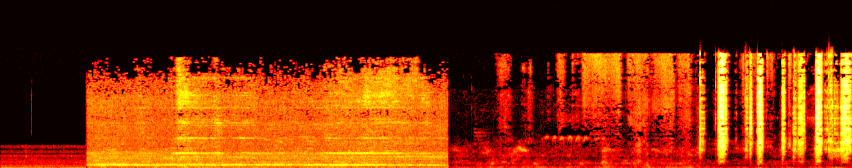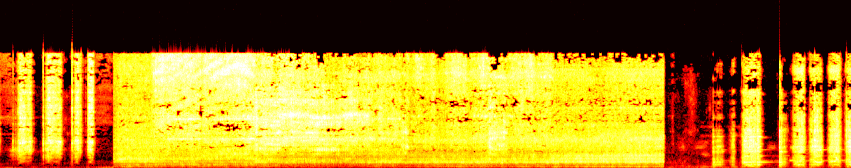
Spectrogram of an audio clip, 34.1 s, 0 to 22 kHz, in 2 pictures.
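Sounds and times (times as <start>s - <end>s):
scraping strokes: 11.5s - 19.0s
belt grinder grinding steel: 14.4s - 30.3s, 31.6s - 34.0s.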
